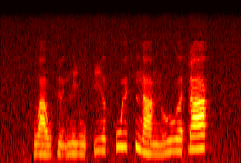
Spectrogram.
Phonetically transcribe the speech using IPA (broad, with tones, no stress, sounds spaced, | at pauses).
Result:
h w a˨˩ w ɗ ɨ̰˧˨ n i˨˩ w ʔ i˧ ə̯ k w ɨ˦˥ t̚ n a˨˩ ŋ ɣ u˧ ə̯ ɗ a˦˥ k̚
